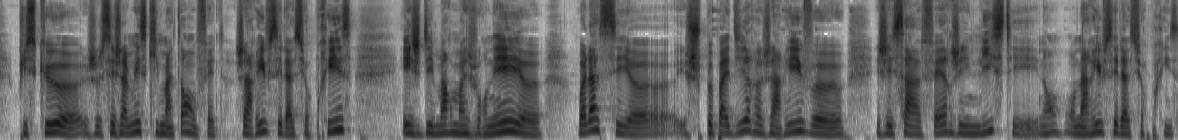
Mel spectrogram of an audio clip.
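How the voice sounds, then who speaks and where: A woman with a plain, everyday voice talks at a medium pitch and a moderate pace, using ordinary pitch variation. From France, raised from age 4 (Mauritian family). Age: 40s. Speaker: nursing home housekeeping manager. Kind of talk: interview.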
